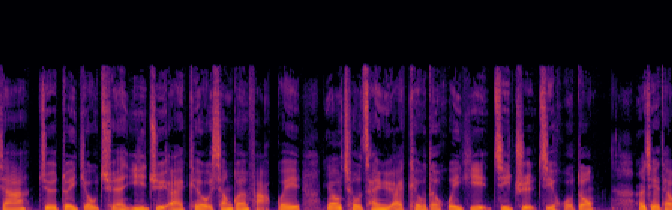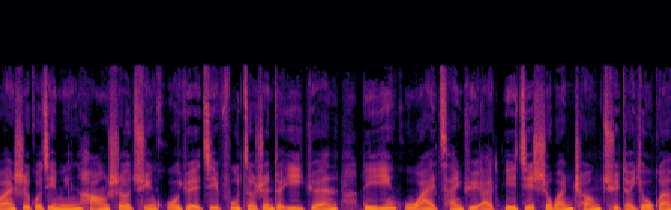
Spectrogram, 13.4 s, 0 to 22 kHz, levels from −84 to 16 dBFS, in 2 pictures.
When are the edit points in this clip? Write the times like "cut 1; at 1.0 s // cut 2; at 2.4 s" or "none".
cut 1; at 11.7 s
